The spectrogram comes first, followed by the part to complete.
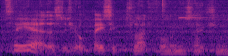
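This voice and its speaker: A woman with a croaky morning voice doing casual gameplay commentary, excitable and quick to yelp at the game. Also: rumbling low, very noisy. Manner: excitable, yelps and exclaims at the game. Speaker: gaming video host. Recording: loud game sound over the voice. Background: video game sound.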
